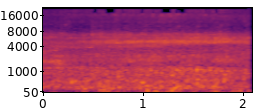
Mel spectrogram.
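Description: Steady rushing and trickling of water at an outdoor stream beside a pond, continuous and fairly close, with no voices.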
